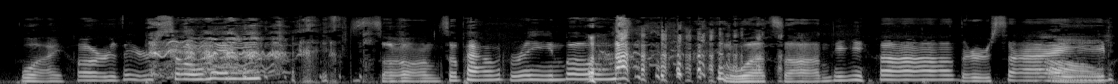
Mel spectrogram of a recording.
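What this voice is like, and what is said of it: Kermit the Frog character voice. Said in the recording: “my Kermit impression ... good Kermit”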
